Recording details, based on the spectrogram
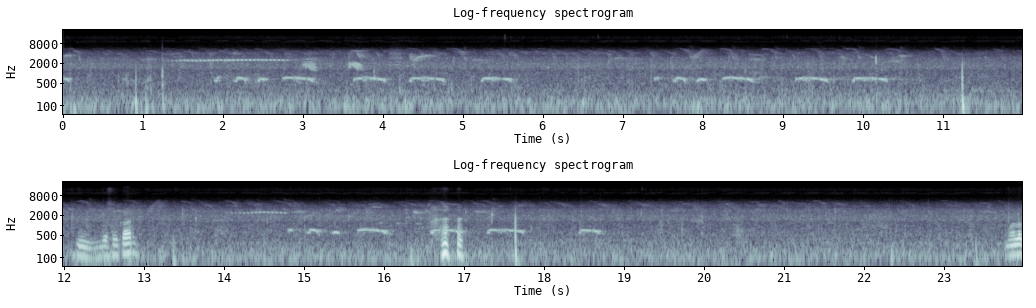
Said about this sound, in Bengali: ওই আমার ঘুঘু পাখি ডাকতেছে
